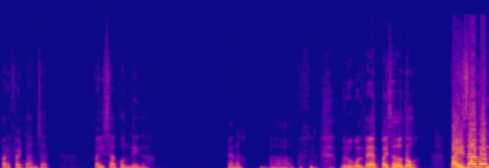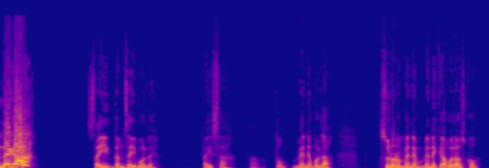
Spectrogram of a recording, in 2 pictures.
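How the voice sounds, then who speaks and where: A young man teaching a live class, telling a playful story and acting out loud bits of dialogue. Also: sits high, expressive, normal speed, pauses often, no room sound, clean studio sound. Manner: playful storytelling, acts out shopkeeper dialogue loudly. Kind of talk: live online class lecture.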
